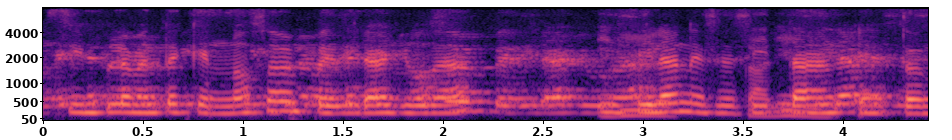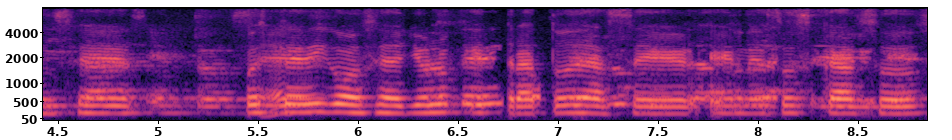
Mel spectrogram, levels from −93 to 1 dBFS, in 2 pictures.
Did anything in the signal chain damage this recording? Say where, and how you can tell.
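Yes. An echo leak in the call processing is audible from 0 to 3.06 s, 3.66 to 5.89 s and 6.34 s to the end. A copy of the speech trails it by a fixed 0.88 s, roughly 5 dB down, and about 10 dB down in the middle stretch. Because the copy is a discrete, constant-delay repeat, it is not room reverb. It most likely comes from a far-end loudspeaker whose echo canceller let its microphone's pickup return.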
